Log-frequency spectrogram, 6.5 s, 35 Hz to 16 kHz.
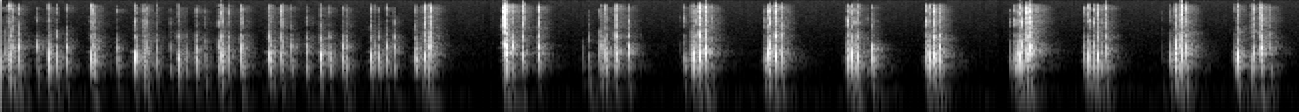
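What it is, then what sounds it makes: Plastic phone case. A dark green hard plastic phone case with a white marble-pattern popsocket, fitted on a phone and held in both hands, is tapped and scratched with fingertips and short nails. Quick, flat, hollow taps and crunchy scrapes come in uneven bursts, packed closely at first and then more spaced out. The sound sits mostly in the midrange, around 670 Hz, with almost no low end.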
